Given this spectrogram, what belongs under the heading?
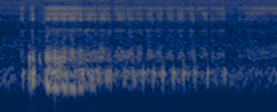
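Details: A sleeping bulldog snoring loudly after an afternoon at the dog park, though he snores every day: a rattling, vibrating snore that fades to quiet over a few seconds.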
